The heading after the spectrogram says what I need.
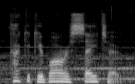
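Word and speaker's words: Sakakibara Seito: Enclosed was a 3-page, 140-word letter, also written in red ink, which included a 6-character name that can be pronounced as Sakakibara Sato.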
